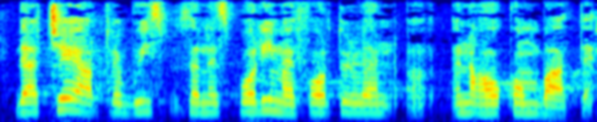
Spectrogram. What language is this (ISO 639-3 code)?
ron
